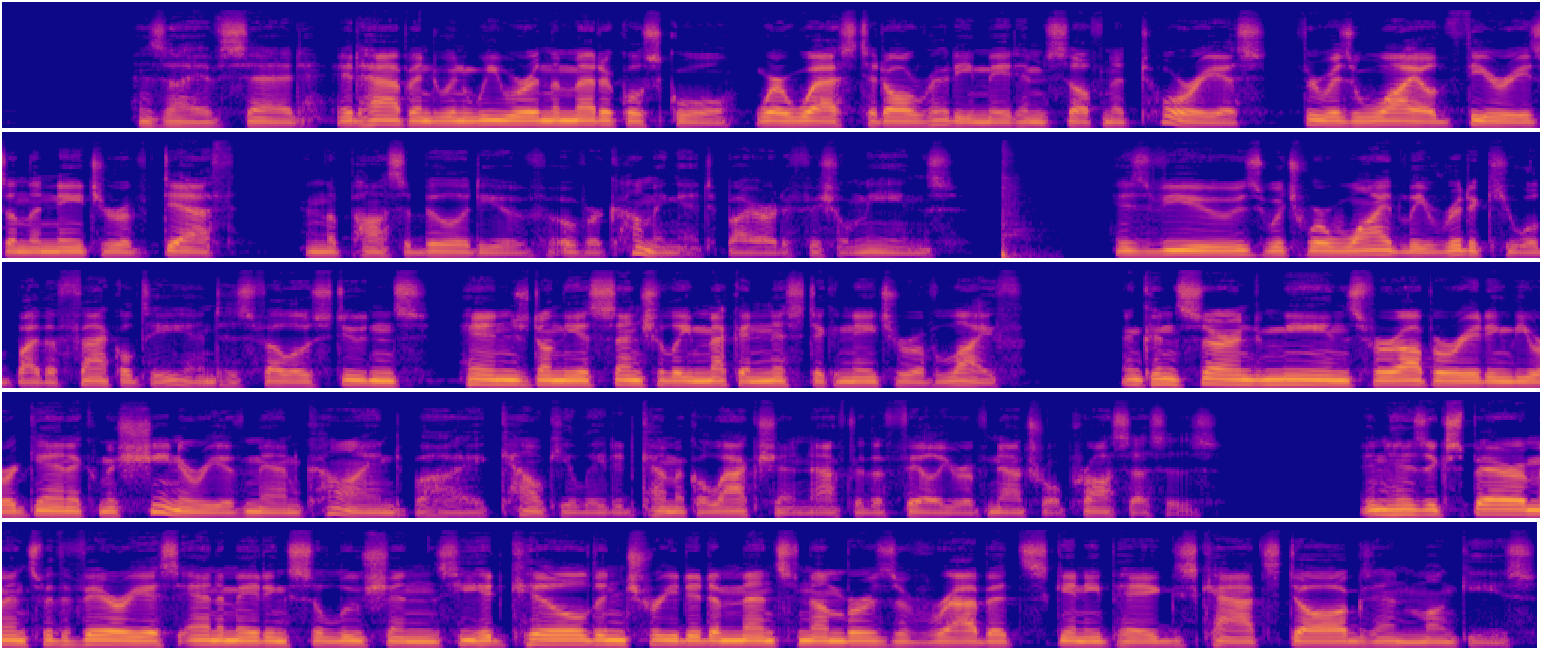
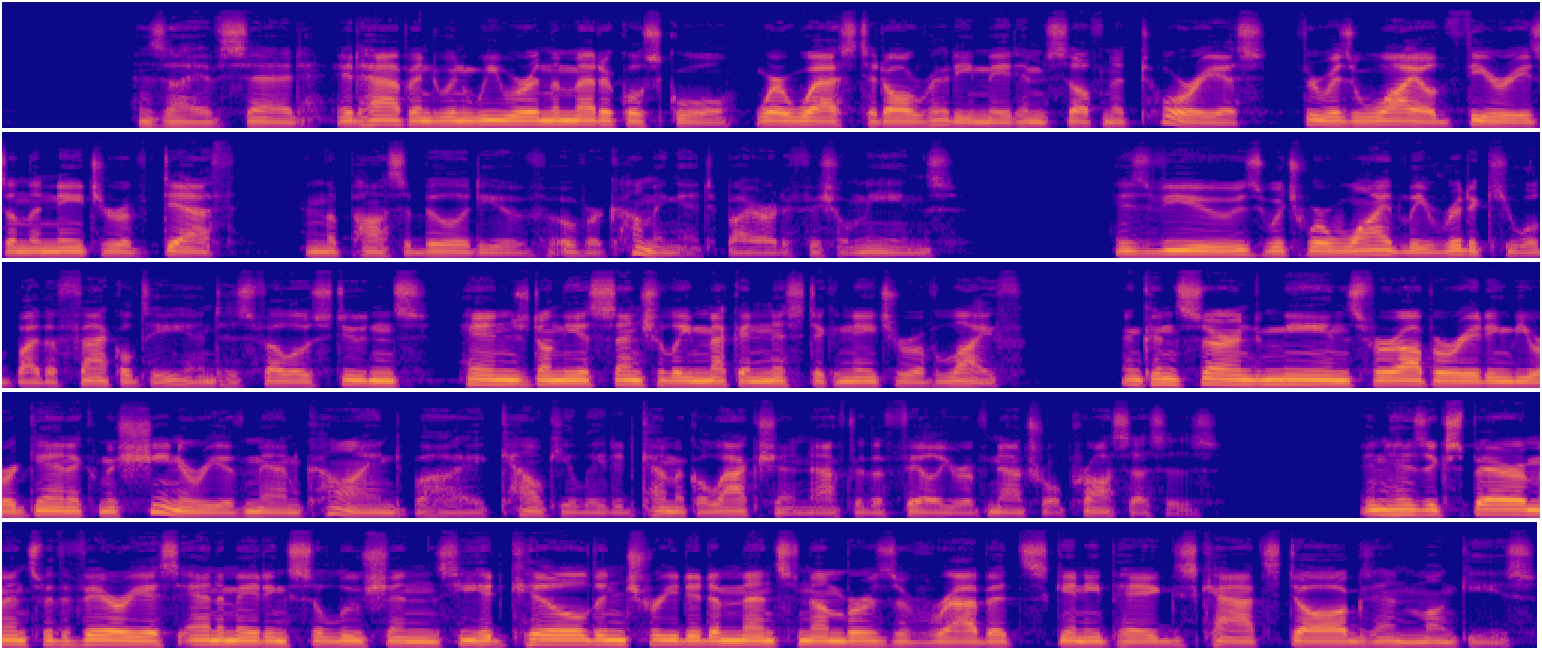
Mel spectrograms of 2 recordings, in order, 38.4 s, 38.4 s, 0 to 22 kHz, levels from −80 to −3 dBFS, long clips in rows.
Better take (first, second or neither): second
